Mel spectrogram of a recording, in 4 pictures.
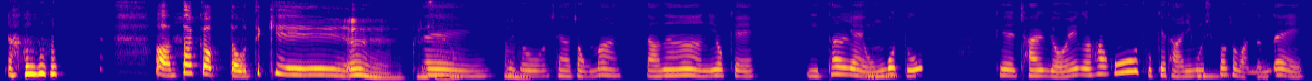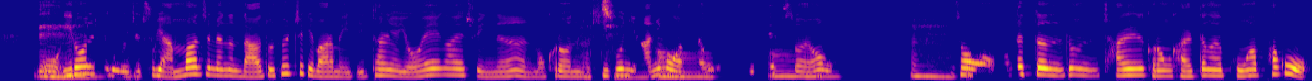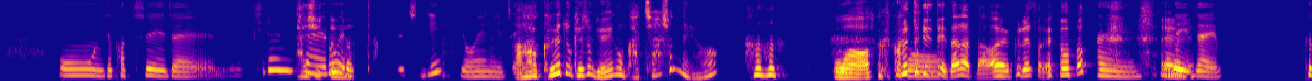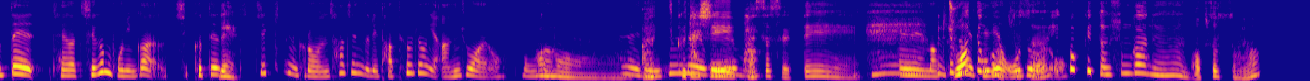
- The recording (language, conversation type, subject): Korean, podcast, 가장 기억에 남는 여행 이야기를 들려주실래요?
- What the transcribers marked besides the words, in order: laugh; tapping; other noise; laugh; laughing while speaking: "그것도 대단하다. 아 그래서요?"; other background noise; gasp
